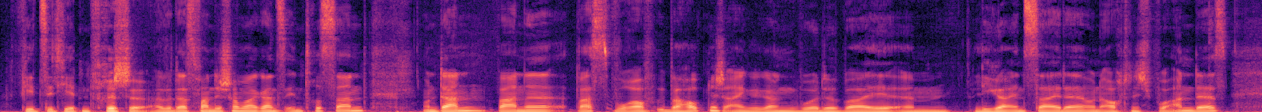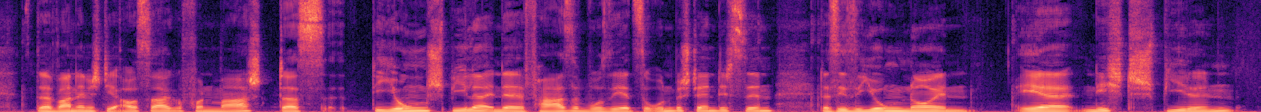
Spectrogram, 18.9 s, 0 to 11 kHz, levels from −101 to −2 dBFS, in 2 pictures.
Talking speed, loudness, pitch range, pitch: 180 wpm, -21 LUFS, 110-135 Hz, 120 Hz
